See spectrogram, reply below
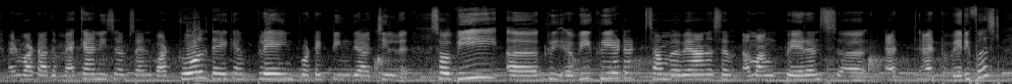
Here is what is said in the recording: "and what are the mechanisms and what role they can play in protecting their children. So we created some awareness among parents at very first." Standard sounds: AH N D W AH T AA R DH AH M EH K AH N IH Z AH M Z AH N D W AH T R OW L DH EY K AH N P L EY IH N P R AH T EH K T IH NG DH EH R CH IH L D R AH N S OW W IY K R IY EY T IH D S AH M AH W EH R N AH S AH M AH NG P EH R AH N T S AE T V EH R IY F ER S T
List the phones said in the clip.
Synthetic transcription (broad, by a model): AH N D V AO T AA R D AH M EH K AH N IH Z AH M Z AH N D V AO T R OW L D EY K AH N P L EY IH N P R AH T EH K T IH NG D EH R CH IH L D R AH N S OW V IY K R IY EY T IH D S AH M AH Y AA N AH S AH M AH NG P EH R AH N T S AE T V EH R IY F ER S T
